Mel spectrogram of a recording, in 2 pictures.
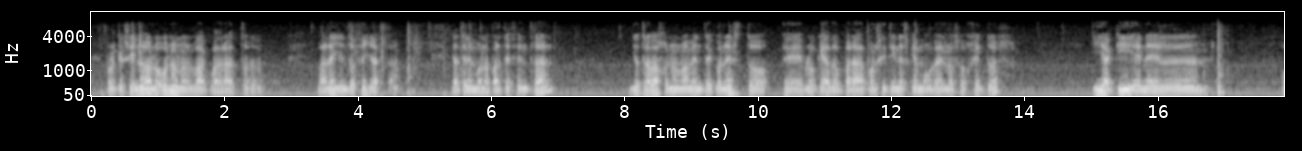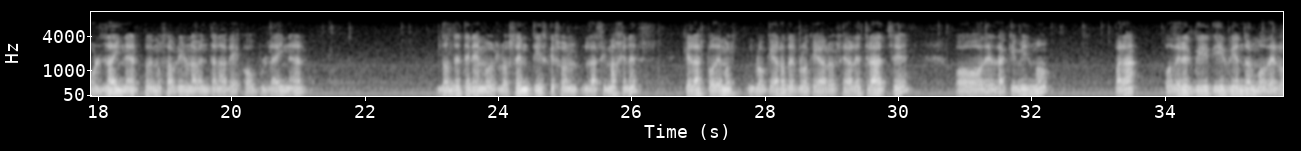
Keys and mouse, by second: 0.7 g, 4.3 KP_1, 9.5-29.4 drag, 11.8-29.3 right drag, 30.6 click, 31.7 click, 32.4 click, 33.9 click, 35.5 right click.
